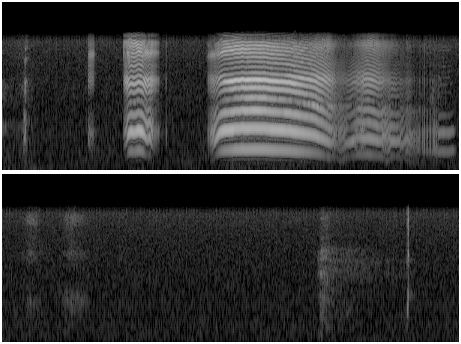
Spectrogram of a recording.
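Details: Infant with hiccups: short sharp hiccup-like catches, then a brief wailing cry trailing into fussing, in a quiet room; crying because of hiccups.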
